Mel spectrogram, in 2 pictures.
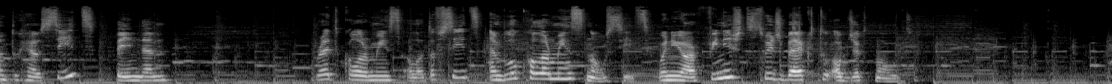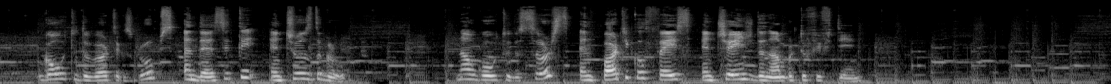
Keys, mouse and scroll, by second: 1.4-2.5 middle drag, 3.0 click, 4.2 middle click, 5.1 click, 6.0 middle click, 6.9 click, 7.4-8.5 middle drag, 9.0 click, 9.3-10.6 middle drag, 11.4-12.1 drag, 12.6-12.9 middle drag, 14.0-14.9 drag, 15.6-16.5 scroll up 4, 16.5-18.5 scroll up 2, 18.5-20.2 middle drag, 20.3-20.7 scroll up 1, 20.7 click, 21.8-22.2 middle drag.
